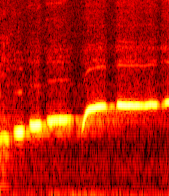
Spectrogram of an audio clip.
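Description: A person whistles a short tune, a few clear sustained notes that glide and step upward in pitch, close and fairly loud, with no talking.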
